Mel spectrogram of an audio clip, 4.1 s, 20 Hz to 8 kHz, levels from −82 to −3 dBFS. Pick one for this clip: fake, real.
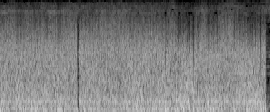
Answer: real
